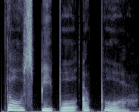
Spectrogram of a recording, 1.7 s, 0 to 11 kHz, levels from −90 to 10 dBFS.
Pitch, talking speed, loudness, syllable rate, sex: 175 Hz, 135 wpm, -19 LUFS, 4.4 syllables/s, female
